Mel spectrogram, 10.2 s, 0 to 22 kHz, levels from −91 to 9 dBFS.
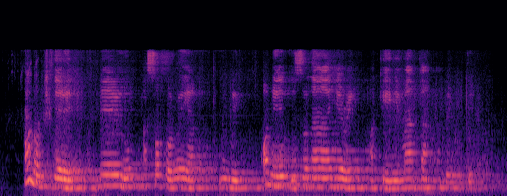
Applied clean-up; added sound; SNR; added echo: neural separator model SepFormer DNS4.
